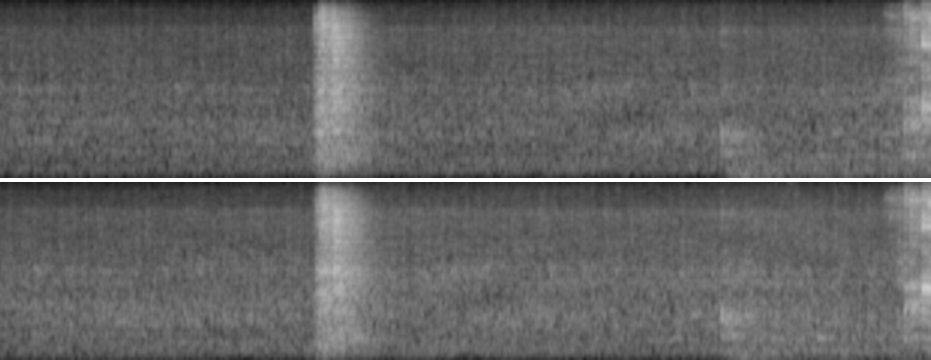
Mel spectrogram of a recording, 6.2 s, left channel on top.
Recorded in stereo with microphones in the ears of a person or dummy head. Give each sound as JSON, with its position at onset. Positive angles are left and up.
{"t": 2.1, "sound": "crumpling", "side_deg": 75, "distance_m": 0.9}
{"t": 4.8, "sound": "a dropped coin", "side_deg": 20, "distance_m": 1.0}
